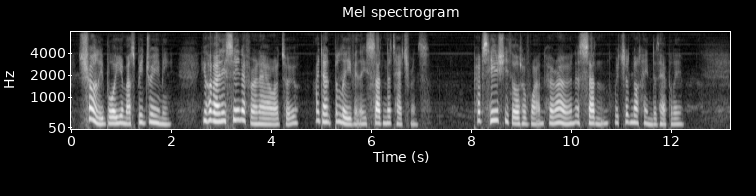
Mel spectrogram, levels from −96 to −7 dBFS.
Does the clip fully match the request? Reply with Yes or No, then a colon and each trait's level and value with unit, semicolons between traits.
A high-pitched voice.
Yes: high, 195 Hz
